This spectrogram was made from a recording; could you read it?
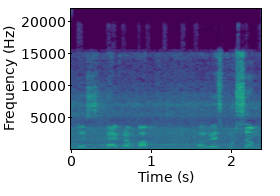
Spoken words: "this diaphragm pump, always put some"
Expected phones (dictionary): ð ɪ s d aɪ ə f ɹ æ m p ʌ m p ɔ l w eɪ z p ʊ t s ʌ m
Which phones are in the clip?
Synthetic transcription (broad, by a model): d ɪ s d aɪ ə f ɹ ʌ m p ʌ p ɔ l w eɪ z p ʊ t s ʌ m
